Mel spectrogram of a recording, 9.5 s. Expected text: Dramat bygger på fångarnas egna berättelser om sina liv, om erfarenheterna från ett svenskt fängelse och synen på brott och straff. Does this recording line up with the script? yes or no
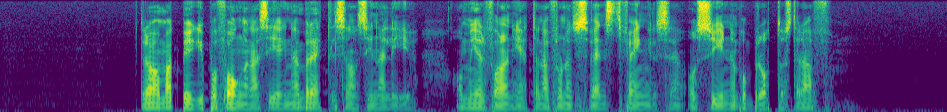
yes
